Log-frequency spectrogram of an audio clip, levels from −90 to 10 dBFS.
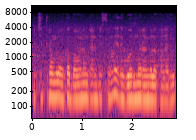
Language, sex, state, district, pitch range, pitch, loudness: Telugu, male, Telangana, Mahabubabad, 140-150 Hz, 145 Hz, -16 LUFS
